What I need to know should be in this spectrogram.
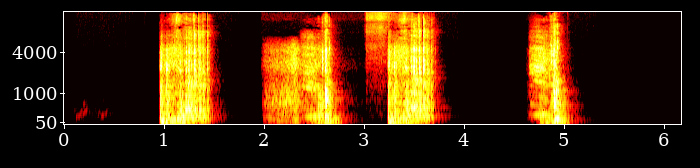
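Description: A wooden chest creaks open and thuds shut.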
